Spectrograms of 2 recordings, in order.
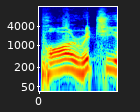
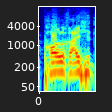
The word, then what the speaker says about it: Reiche: Genau so wird er auch ausgesprochen. – Ja, genau. Ich habe es vorher nachgeschaut. Ich bin ja nicht bescheuert. Ich habe nämlich jahrelang Paul Reiche III gesagt, bis mir irgendwann aufgefallen ist, dass es nicht geht.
